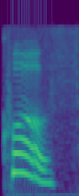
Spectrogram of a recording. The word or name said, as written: quoth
